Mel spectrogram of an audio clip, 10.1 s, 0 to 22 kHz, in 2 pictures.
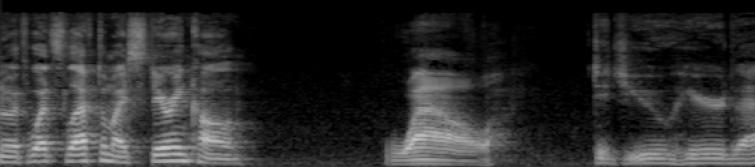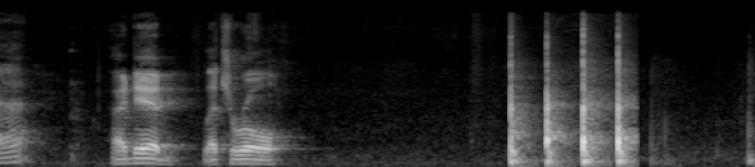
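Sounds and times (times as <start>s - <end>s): knocking on a door: 8.4s - 9.3s.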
